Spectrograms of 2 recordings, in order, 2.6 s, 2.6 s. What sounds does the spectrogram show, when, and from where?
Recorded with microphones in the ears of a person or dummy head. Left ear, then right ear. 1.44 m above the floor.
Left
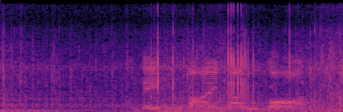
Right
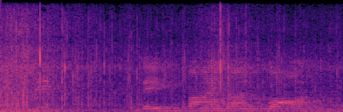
0.9 s a woman speaking: 25° left (ahead or behind), 6 m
